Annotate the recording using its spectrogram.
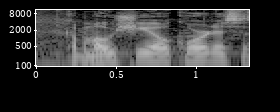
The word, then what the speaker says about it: commotio cordis: As you watched it, you texted me immediately, commotio cordis, is that how you say it? – Correct.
